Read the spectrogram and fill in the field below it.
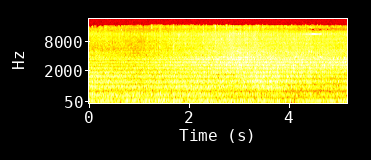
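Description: A car engine hums steadily as the car drives into a courtyard, a continuous low rumble with a faint whine above it, holding the same level throughout with no voices.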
